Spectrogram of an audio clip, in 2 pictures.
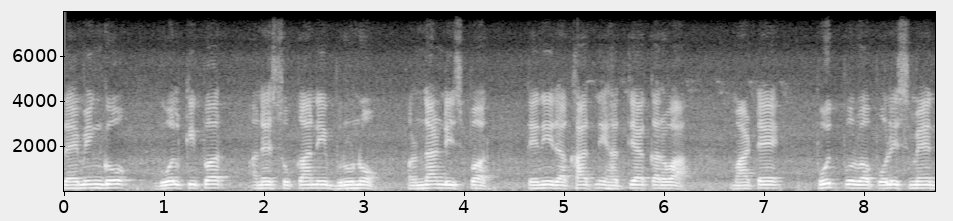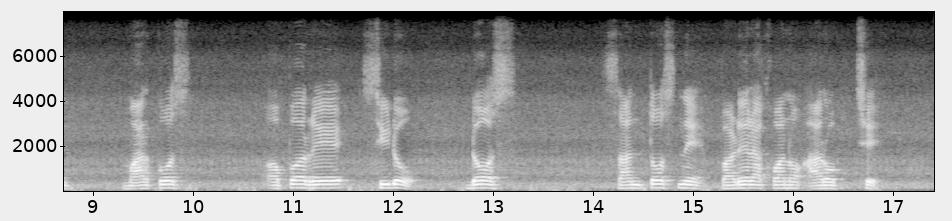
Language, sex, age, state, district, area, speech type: Gujarati, male, 60+, Gujarat, Surat, urban, read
